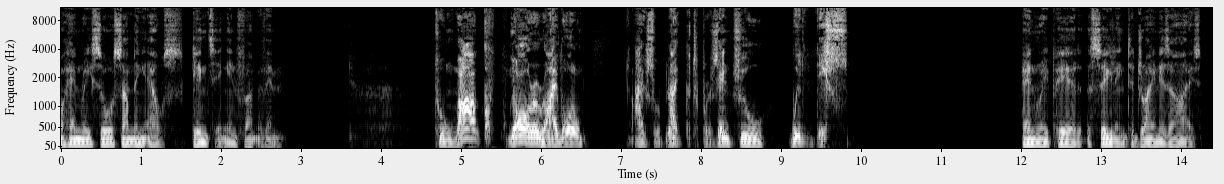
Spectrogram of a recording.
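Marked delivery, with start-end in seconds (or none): 4.7-9.8 pompous, booming Alderman; big, ceremonious speech-making voice. A narrator's reading. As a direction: proclaim it like a self-important civic dignitary. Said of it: "say in his booming voice".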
